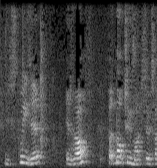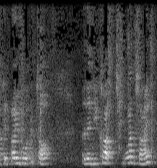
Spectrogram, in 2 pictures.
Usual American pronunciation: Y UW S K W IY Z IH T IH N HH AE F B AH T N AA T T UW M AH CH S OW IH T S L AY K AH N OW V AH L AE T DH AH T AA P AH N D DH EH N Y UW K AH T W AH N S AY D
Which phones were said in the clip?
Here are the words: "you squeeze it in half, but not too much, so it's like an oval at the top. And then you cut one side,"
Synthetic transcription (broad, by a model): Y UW S K W IY Z IH T IH N HH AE F B AH T N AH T T UW M AH CH S OW IH T S L AY K AH N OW V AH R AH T DH AH T AA P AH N DH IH N Y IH K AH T W AH N S AY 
